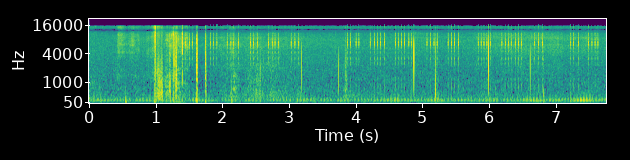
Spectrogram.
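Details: Two-day-old Tonkinese kitten purring, heard as a faint strange ticking: a low, steady purr rumble under scattered sharp clicks and ticks, with a few louder clicks near the start.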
